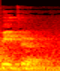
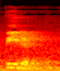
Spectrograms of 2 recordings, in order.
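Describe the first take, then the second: First: It is said in an American English accent. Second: It is said in an American English accent.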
